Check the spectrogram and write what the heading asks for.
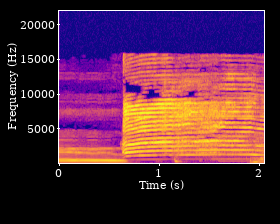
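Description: Adults mock-wailing in long held notes: a low voice holds one steady wail, then a woman's high-pitched scream-like wail cuts in about two-thirds of a second in and is held, with the low voice still going underneath.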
